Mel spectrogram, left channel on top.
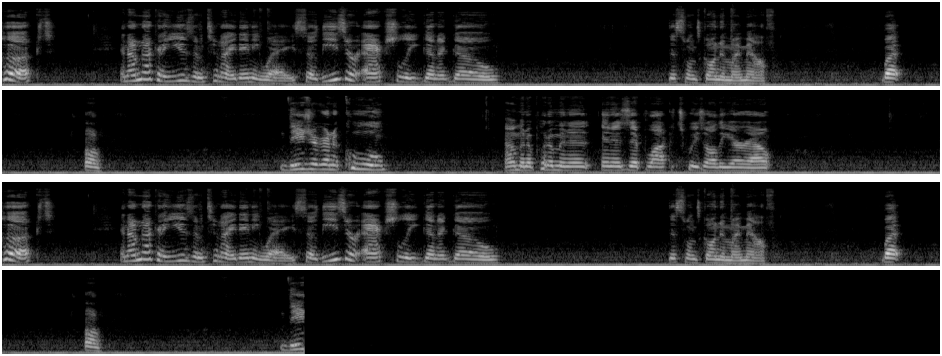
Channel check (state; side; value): drops out; right; at 12.4 s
